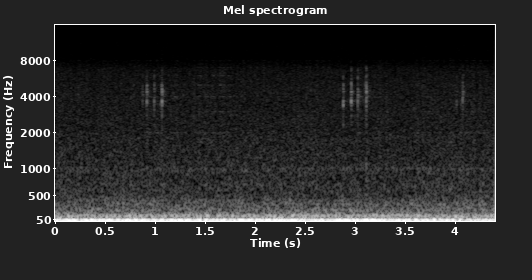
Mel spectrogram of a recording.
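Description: Faint computer mouse clicks in two quick clusters, about a second in and again about three seconds in, over a low steady hum.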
